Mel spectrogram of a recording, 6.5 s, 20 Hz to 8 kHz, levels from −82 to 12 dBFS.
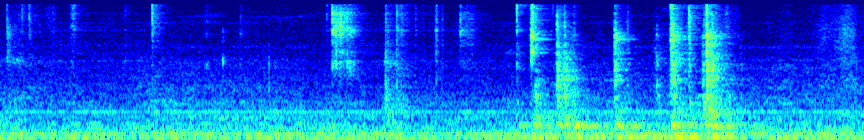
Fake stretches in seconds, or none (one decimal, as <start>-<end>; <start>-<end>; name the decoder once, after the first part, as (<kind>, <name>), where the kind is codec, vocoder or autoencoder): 0.4-1.1 (codec, DAC); 2.3-4.0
